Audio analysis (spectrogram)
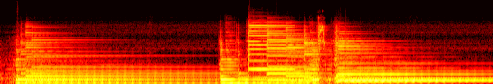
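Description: Major chords ring out on an electric guitar played through a vintage Nobels TR-X tremolo pedal, each chord pulsing in a steady wavering throb as it sustains, with a few fresh strums and no voices.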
